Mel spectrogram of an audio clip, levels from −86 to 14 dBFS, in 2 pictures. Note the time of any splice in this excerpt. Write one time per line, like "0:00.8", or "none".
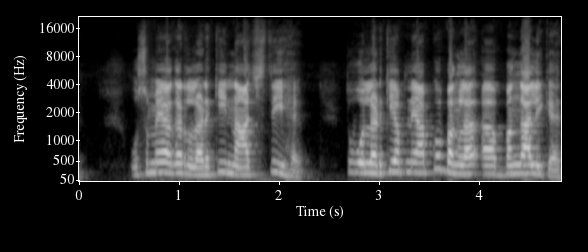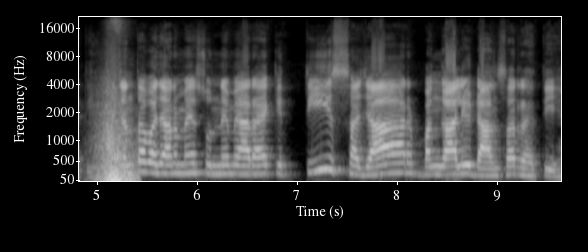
0:05.2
